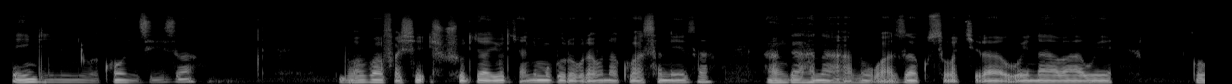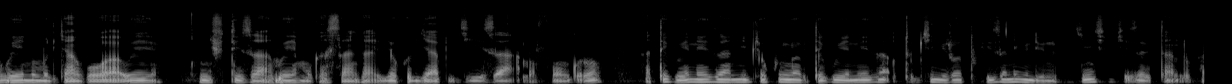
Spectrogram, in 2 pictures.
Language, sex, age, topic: Kinyarwanda, female, 18-24, finance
